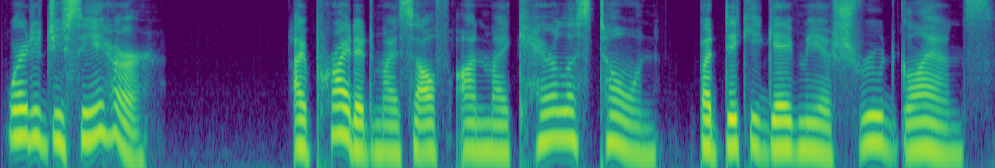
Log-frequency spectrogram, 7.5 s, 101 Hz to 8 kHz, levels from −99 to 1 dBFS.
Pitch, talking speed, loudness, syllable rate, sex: 175 Hz, 155 wpm, -18 LUFS, 4.2 syllables/s, female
